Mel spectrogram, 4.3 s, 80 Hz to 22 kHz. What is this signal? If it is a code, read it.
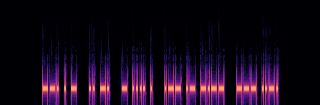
Morse code, heard as a keyed tone, about 50 wpm, 700 Hz. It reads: GET IN THE WAY OF
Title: Sets of 5 Words Encore 50wpm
